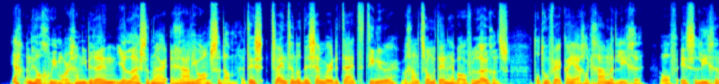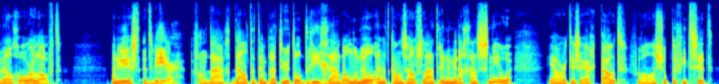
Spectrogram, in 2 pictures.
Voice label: character radio host

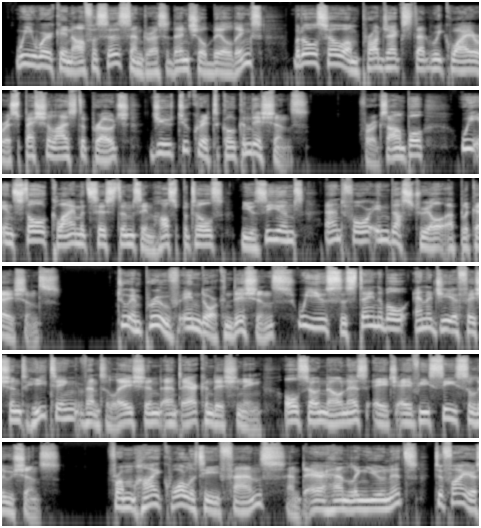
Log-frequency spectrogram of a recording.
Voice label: English optimistic webvideo

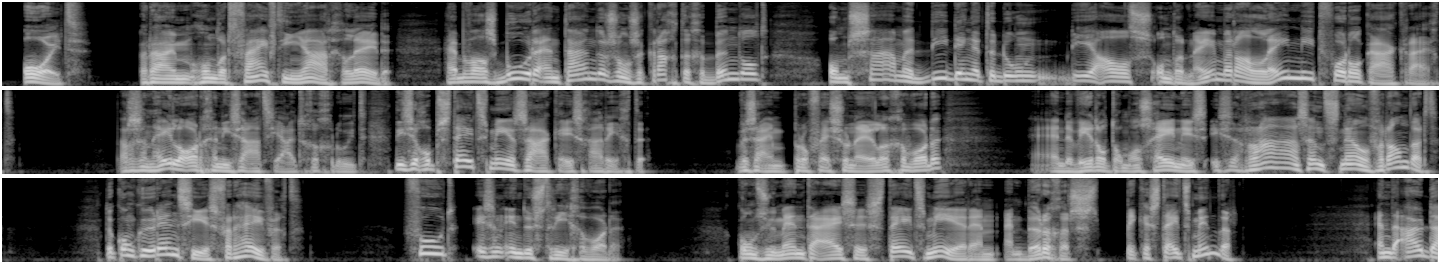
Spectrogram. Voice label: character farmer

